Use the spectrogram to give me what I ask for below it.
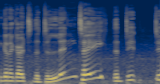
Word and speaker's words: Dilettante: So I'm going to go to the Dilettante. That's how you say it.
